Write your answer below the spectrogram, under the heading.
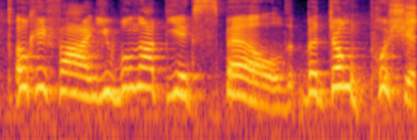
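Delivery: normal talking voice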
